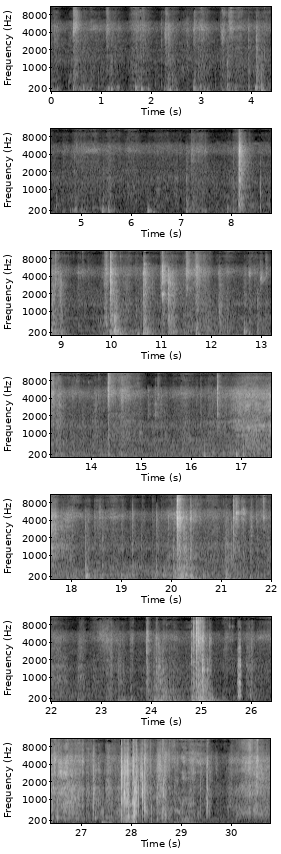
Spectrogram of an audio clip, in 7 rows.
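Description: Footsteps along a passenger train carriage's corridor, at about two steps a second at first, with knocks and bangs of the carriage doors; the loudest bangs come about 20 and 25 seconds in.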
